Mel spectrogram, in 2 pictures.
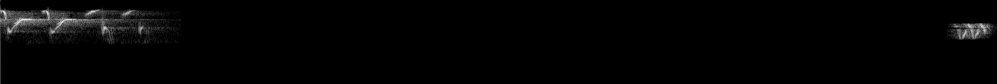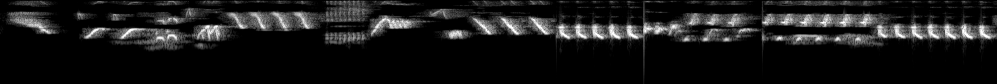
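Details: Lark sparrow singing: a brief chippy phrase, a pause of several seconds, then a long varied run of buzzy trills, rapid stutters and high repeated notes switching between pitches, with no other sounds.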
